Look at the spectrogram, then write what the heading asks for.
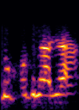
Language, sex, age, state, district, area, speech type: Odia, female, 45-60, Odisha, Sundergarh, rural, conversation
